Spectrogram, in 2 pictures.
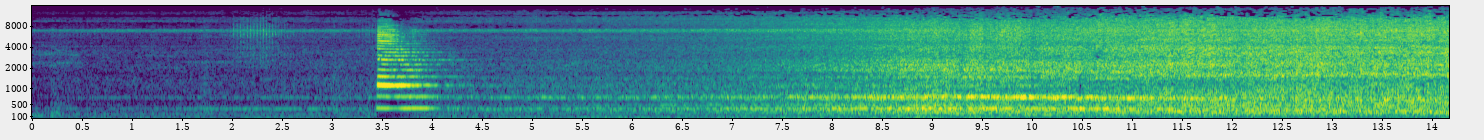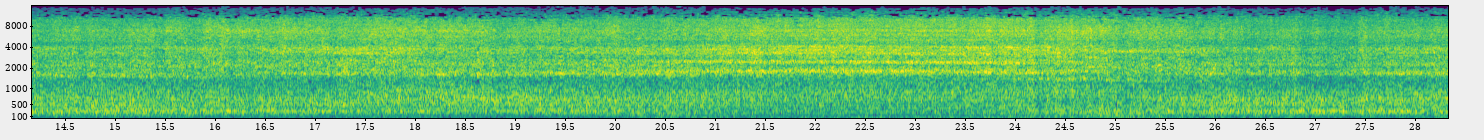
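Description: ET22 electric freight locomotive sounding one short horn blast about three and a half seconds in. Its train of open coal wagons then rolls past, the noise of wheels on rail building over several seconds to a steady loud rumble.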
